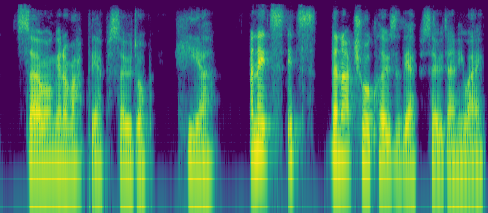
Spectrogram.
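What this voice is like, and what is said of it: Croaky voice. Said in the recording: “My voice is a bit croaky”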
